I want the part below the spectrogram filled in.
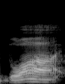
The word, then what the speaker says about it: Blois: Blois,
